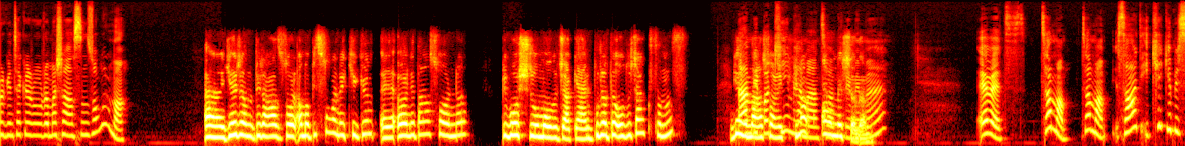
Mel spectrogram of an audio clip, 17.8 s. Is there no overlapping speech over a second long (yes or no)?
no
